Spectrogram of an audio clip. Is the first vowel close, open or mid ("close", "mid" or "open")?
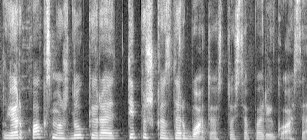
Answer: close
